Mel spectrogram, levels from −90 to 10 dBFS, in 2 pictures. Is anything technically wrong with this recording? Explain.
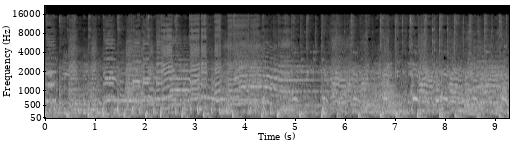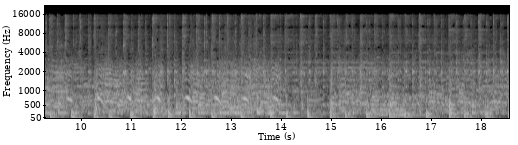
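No, nothing is technically wrong with this audio.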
